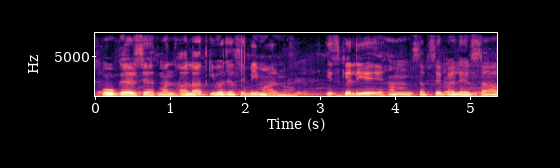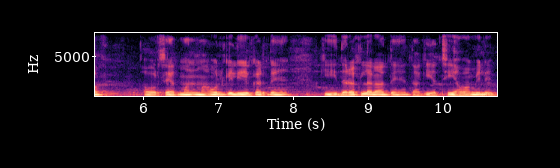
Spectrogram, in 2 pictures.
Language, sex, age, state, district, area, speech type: Urdu, male, 30-45, Uttar Pradesh, Azamgarh, rural, spontaneous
